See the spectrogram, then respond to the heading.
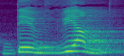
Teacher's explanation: अब तीसरा चरण, दी छोटी मात्रा लंबा नहीं खींचेंगे, आधा व, आधी अक्षर को पूरे के साथ पढ़ा दिव, य दिव्य, य पर ये है अनुस्वार, शब्द के अंत पर लास्ट वाले अक्षर पर है तो इसको पढ़ेंगे आधा म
